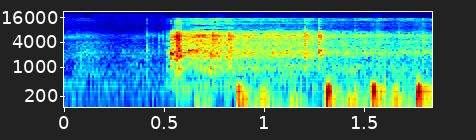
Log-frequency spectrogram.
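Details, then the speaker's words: Honda Wave push start after the starter chain was replaced, battery reading 12.2 V: a quick starter whirr, then the engine catches at once and settles into an even idle with steady low pops. It starts on one click, now normal. "So, ayan na. One click na ang kanyang push start."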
